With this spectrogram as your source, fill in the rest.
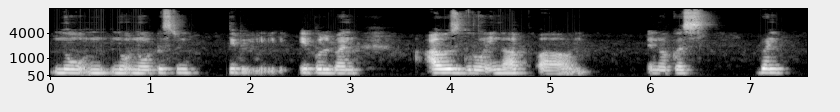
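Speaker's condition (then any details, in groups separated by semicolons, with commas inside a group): Stuttering; stuttering since about age 3, grew up in India speaking Telugu, English and Hindi; variable, some days fluent even in stand-up meetings, other days hard to get words out; blocks and pauses, hard syllables and phonics trigger blocks, nervous in groups; repeated sounds, prolonged sounds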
